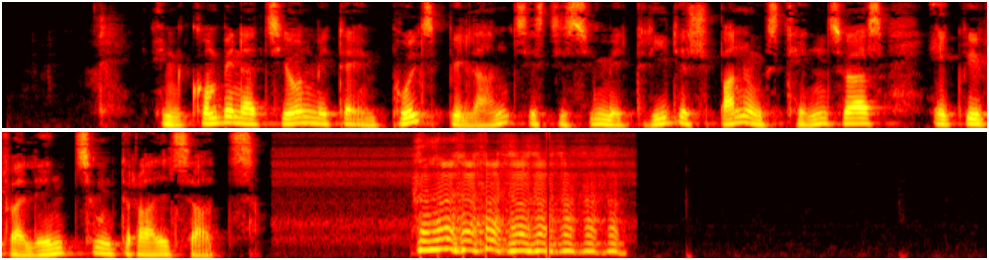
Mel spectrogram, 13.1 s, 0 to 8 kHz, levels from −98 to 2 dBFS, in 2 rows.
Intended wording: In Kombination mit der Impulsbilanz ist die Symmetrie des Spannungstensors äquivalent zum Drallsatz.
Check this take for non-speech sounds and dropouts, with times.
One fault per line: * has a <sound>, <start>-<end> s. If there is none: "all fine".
* has a laugh, 9.3-10.8 s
